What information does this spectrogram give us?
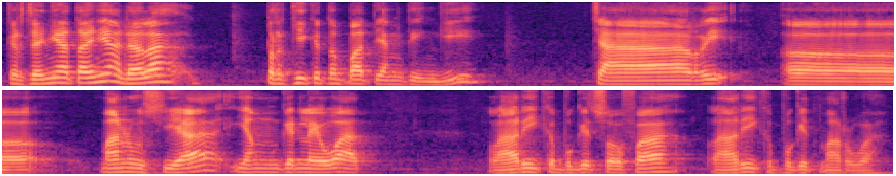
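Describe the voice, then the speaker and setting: A man preaching a sermon in a lively way, acting out worried voices and swinging between loud outbursts and quiet asides. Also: medium pitch, unhurried. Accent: Indonesian.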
